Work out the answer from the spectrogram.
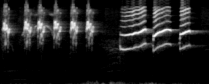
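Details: White-rumped shama in fighting song, singing in many voices with tail flicking: a run of five quick sharp chipping notes, then three loud, clear, sustained whistles, each rising slightly.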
